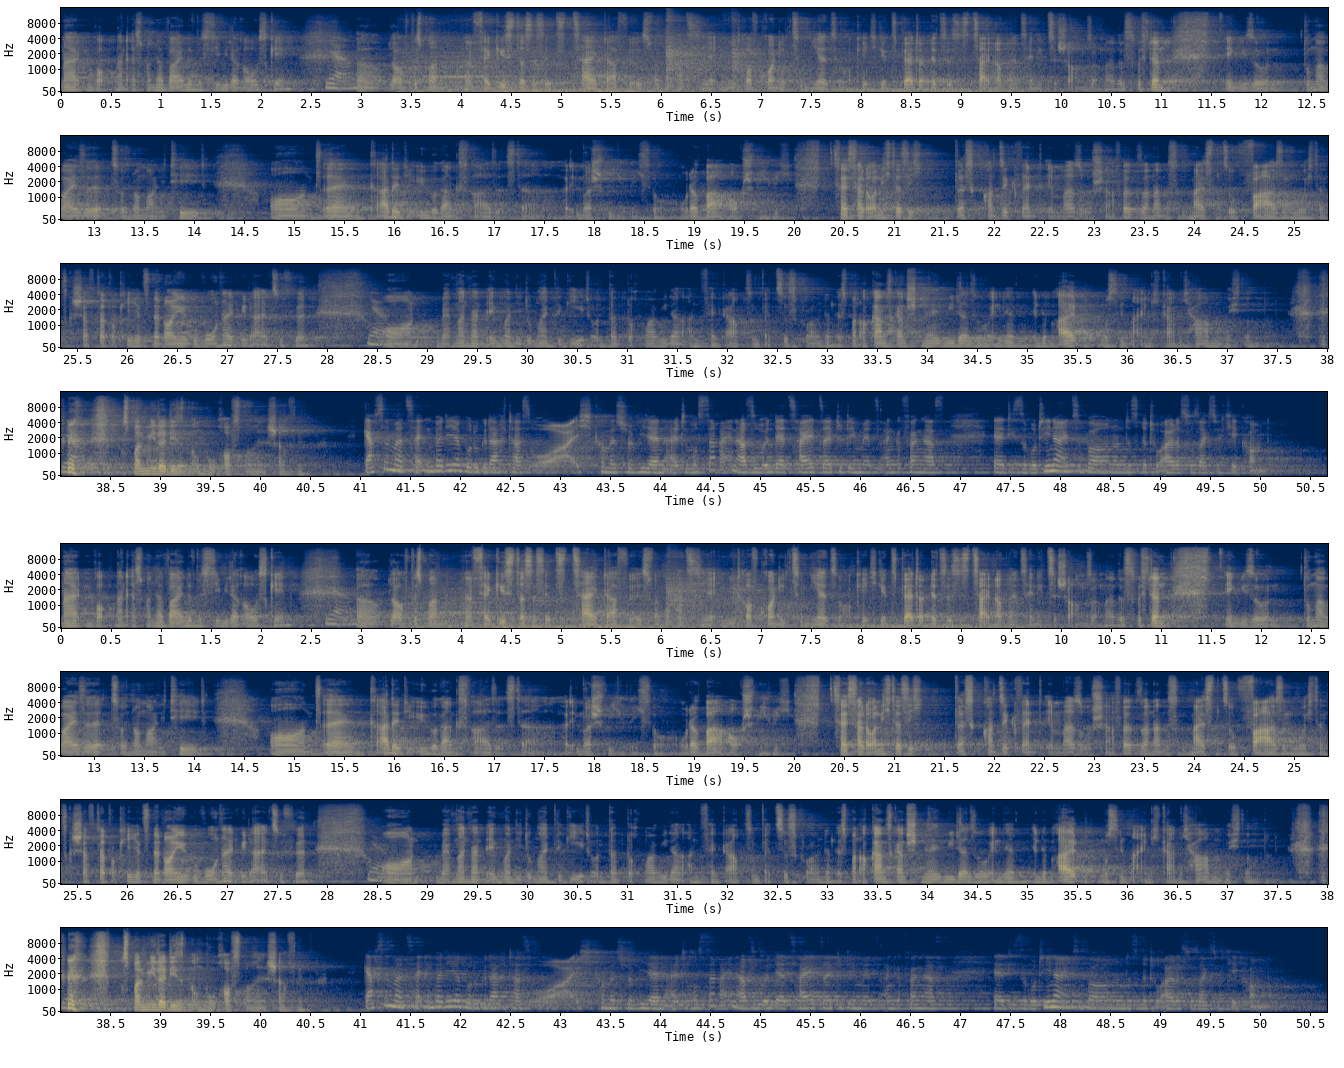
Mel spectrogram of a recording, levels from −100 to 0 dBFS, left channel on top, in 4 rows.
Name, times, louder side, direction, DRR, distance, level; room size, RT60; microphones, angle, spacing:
voice 1, 0.0-21.3 21.6-40.7, right 3 dB, 25° right, 11 dB, 0.9 m, -39 dB
voice 2, 2.6-3.0 28.4-28.6 38.0-38.3 41.0-50.1, left 2 dB, 60° left, 6 dB, 2.0 m, -43 dB
sound 1, 3.3-9.5, left 1 dB, 25° left, 5.8 m, -45 dB
30.0 x 29.5 x 6.7 m, 2.3 s
head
